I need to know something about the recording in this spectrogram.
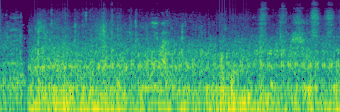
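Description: Wind buffeting the microphone in a steady low rumble, over choppy sea water lapping at a small open boat.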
